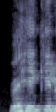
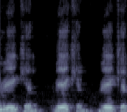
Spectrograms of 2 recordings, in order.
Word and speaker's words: vehicle: and 88 letter 88 vehicle we say it's not vehicle v ear diphthong curl vehicle they came in a vehicle not vehicle just because you have h is silent okay when you take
